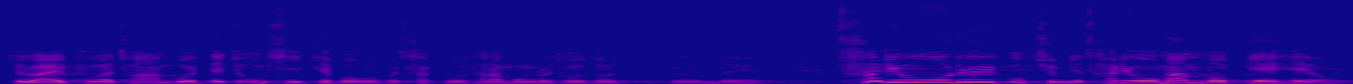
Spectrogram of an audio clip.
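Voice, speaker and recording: Man, young adult, youth pastor, conversational sermon, acts out dialogues, high voice, long church-hall reverb. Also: very animated, fast talker. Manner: conversational storytelling preacher, acting out little dialogues. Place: church sanctuary.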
